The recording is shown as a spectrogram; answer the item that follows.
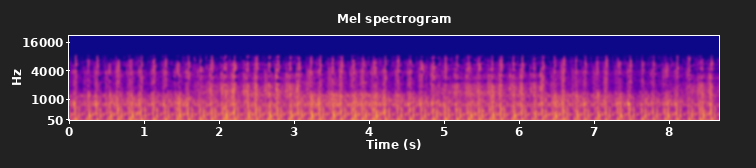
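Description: A well-drilling rig's engine runs in a house yard, a steady fast chugging made of many evenly spaced pulses at a constant pace and level throughout.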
